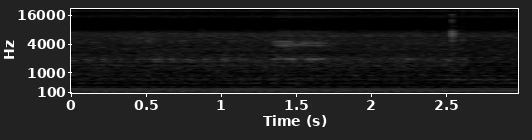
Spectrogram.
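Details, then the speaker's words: Ford Focus III that cranked but wouldn't start (wet plug, spark present, won't start on gas either) now running after the fuel pressure was confirmed holding about 3 bar; quiet, smooth idle, no knocks or misses, no warning lights; normal idle. "Ніякі контрольні лампи в нас не горять. Не світять. Автомобіль працює справно."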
